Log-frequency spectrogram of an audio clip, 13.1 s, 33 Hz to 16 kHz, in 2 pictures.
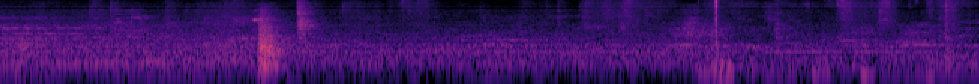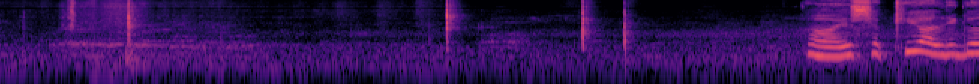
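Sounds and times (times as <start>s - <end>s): ceiling fan hum: 0.0s - 13.0s.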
